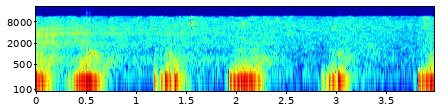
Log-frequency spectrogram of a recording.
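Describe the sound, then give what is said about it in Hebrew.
An emu's deep drumming call: five low, booming thrums with short pauses between them, resonant and hollow like a didgeridoo, heard alone without any voices. “וכן, ככה הוא נשמע. כמו דיג'רידו, כמו טופי טמטם.”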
